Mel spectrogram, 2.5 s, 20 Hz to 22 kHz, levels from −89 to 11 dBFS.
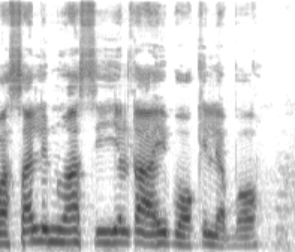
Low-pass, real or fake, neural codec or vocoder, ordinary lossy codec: none; fake; vocoder, 44.1 kHz, 128 mel bands every 512 samples, BigVGAN v2; none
